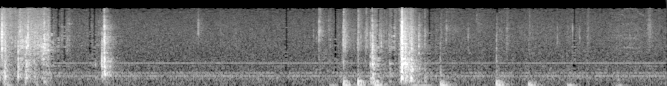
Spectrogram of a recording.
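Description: Paper flour bag rustling as a hand reaches in for flour, with a clustered rustle and knock about three and a half to four seconds in, then soft low thumps of hands pressing and patting biscuit dough on a floured paper sheet over the countertop. A faint steady hum runs underneath.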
